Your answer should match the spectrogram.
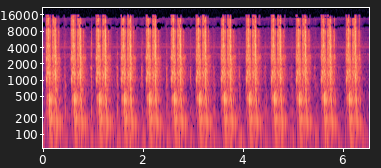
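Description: Tesla Model 3/Model Y frunk latch mechanism being worked by hand through its release lever, clicking open and shut in a steady rhythm of paired clicks about twice a second. The latch has just been cleaned and lightly greased and is moving freely.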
